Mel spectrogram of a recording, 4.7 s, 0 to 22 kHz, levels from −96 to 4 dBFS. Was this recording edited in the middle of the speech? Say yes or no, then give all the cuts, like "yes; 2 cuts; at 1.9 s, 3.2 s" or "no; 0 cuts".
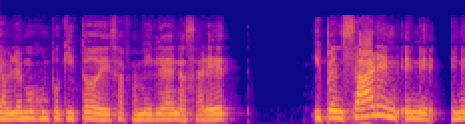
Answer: yes; 1 cut; at 3.1 s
